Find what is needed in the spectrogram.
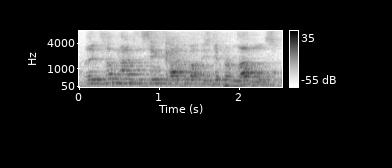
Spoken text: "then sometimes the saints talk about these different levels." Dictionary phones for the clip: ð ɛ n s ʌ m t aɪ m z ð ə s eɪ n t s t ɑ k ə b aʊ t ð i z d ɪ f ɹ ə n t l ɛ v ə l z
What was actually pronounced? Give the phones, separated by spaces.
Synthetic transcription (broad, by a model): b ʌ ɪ s ʌ m t aɪ m z ð ə s eɪ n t t ɑ k ə b aʊ t ð i z d ɪ f ɹ ə n t l ɛ v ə l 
